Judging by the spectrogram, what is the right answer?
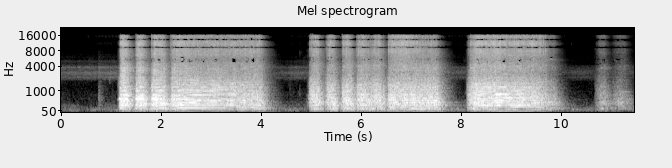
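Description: Cordless impact wrench hammering in three bursts of two to three seconds each, with a short fainter burst near the end, as it loosens the fuel tank's strap bolts.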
